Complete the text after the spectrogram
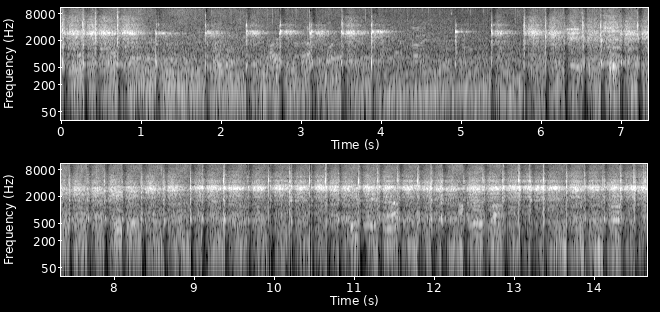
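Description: Metal spatulas clatter rapidly against a hot griddle, chopping food.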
